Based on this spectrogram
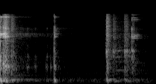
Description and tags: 21e. stacking cups onto the machine
stacking cappuccino and espresso cups onto an espresso machine
bar, coffee, espresso, field-recording, machine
